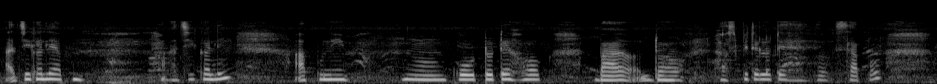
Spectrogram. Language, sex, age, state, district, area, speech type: Assamese, female, 18-30, Assam, Goalpara, urban, spontaneous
